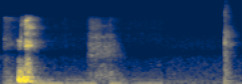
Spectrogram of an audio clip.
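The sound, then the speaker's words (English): A yawn with a breathy, throaty start that stretches into a low, drawn-out voiced groan lasting over a second, then a short sharp burst of sound at the very end. “I chose to yawn there at the exact wrong moment when I had to speak.”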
